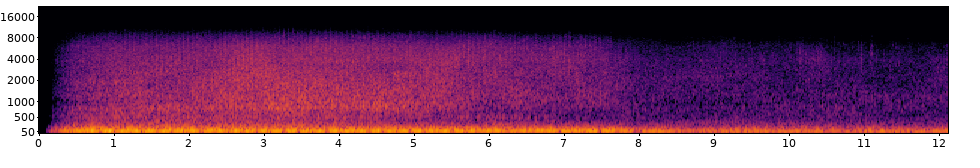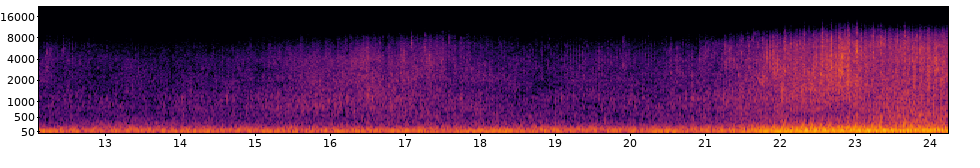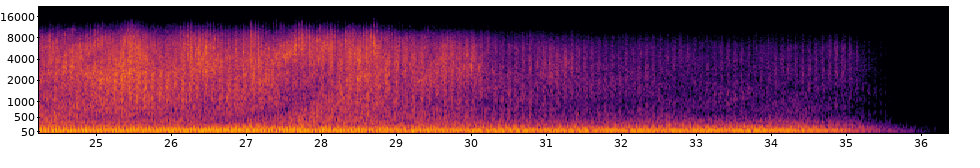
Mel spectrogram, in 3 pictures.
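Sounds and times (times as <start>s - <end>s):
Ju 52 propeller plane rolling: 0.2s - 35.8s.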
